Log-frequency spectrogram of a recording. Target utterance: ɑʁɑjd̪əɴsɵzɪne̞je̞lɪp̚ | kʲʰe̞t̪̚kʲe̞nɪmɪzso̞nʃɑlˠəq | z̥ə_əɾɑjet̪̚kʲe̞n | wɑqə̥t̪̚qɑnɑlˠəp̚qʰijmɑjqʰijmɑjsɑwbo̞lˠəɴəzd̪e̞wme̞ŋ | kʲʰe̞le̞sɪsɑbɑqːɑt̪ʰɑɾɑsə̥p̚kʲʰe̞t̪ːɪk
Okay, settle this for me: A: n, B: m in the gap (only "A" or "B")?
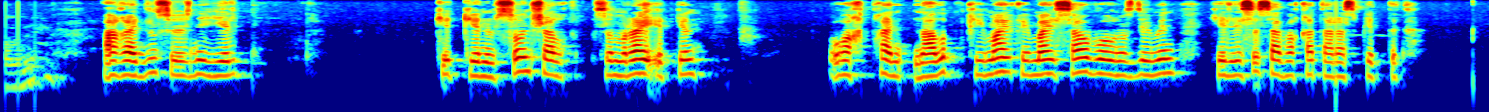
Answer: B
